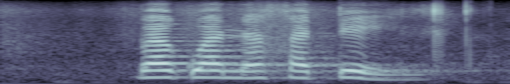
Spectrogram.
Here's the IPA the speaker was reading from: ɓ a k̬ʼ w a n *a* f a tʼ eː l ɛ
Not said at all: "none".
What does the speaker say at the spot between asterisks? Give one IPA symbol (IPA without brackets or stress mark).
a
